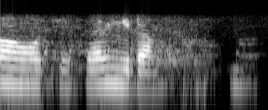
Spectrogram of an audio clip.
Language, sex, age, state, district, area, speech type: Tamil, female, 18-30, Tamil Nadu, Madurai, urban, conversation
